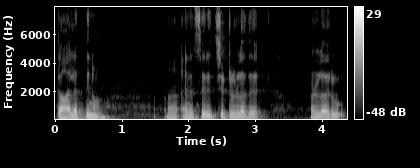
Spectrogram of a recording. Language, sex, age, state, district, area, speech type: Malayalam, female, 30-45, Kerala, Kasaragod, rural, spontaneous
